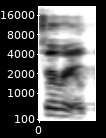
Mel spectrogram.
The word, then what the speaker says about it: Faruque: and your last name again my dear Farooq I know it's a tricky one to pronounce I will I and see I have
